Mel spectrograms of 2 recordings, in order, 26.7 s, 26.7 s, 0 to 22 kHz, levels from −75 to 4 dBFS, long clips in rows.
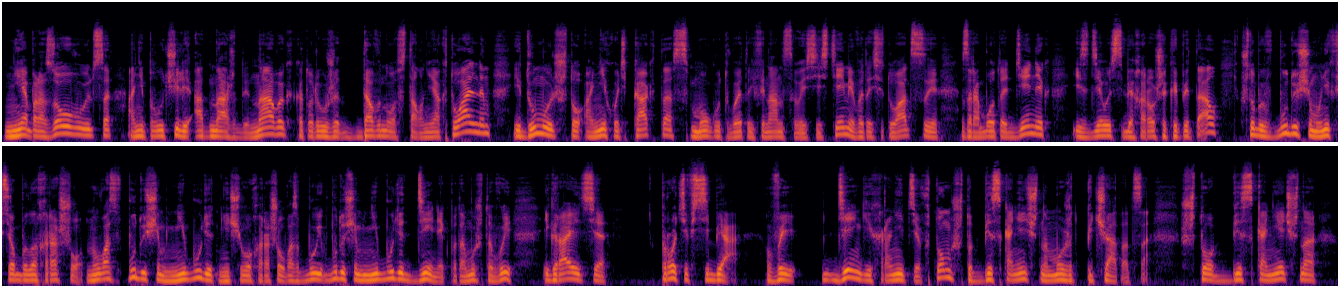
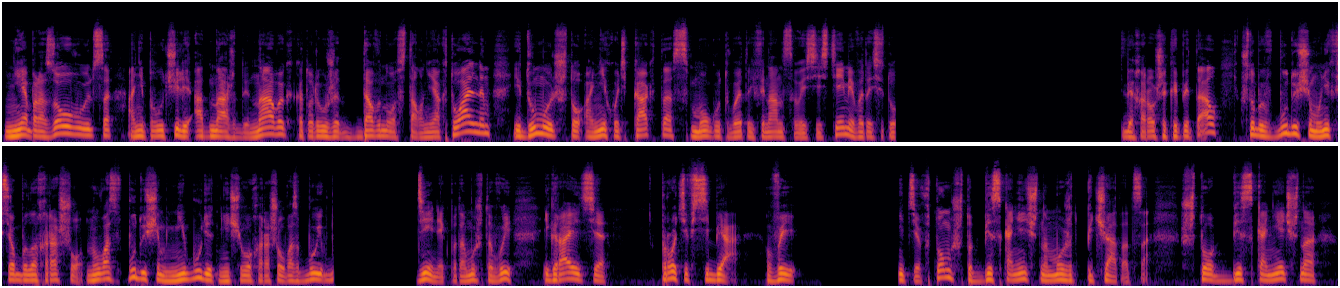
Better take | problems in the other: first | audio cutting out; at 9 s for 2.5 s, at 17 s for 1 s and at 22 s for 1 s

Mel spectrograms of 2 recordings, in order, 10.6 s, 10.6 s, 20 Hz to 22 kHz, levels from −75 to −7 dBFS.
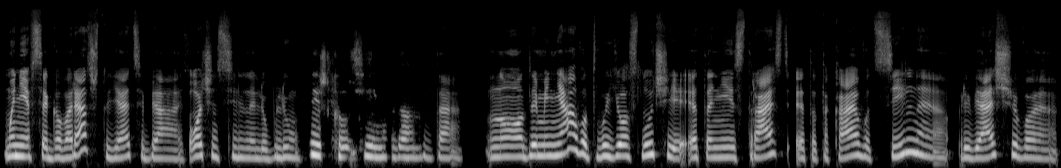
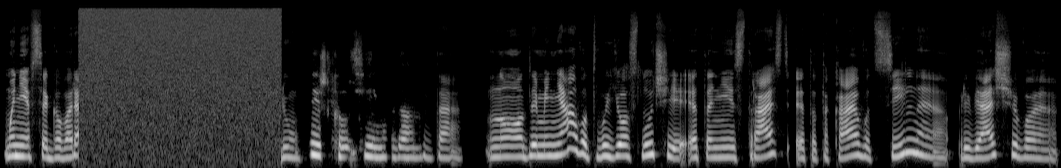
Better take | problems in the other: first | audio cutting out; filled with static; at 1 s for 2 s

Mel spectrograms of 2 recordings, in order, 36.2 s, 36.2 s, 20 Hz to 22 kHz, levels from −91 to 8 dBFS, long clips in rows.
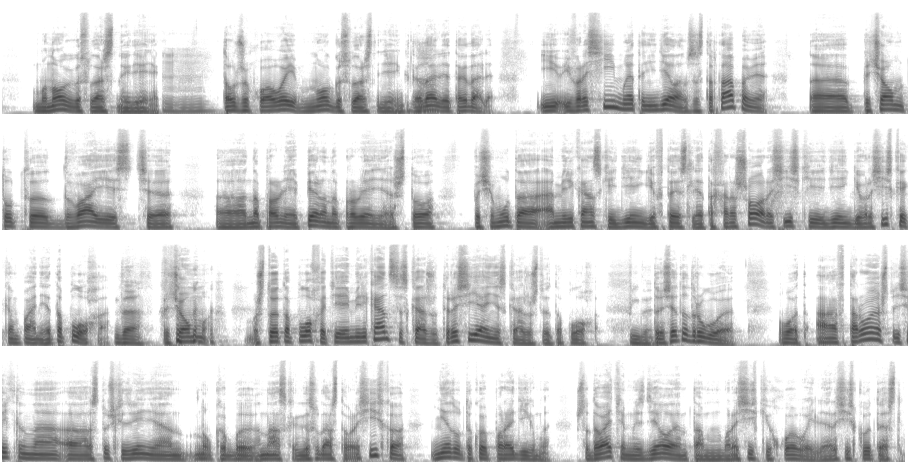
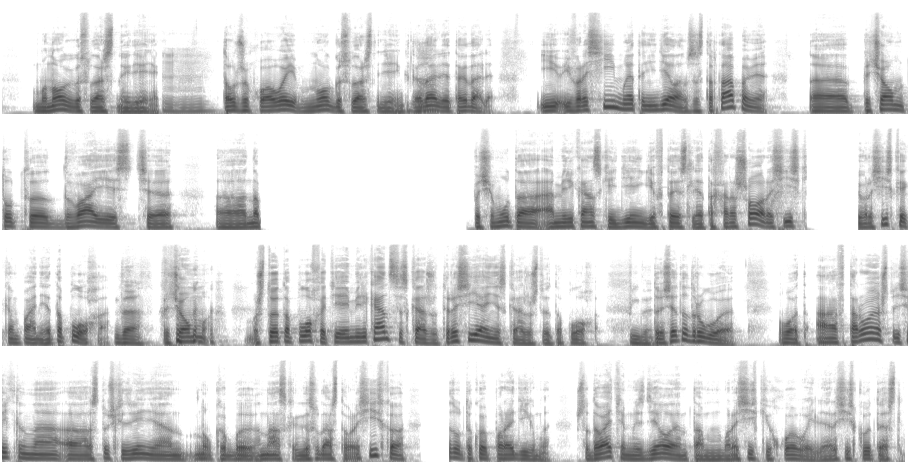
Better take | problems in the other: first | audio cutting out; at 12 s for 2 s, at 17 s for 0.5 s and at 31 s

